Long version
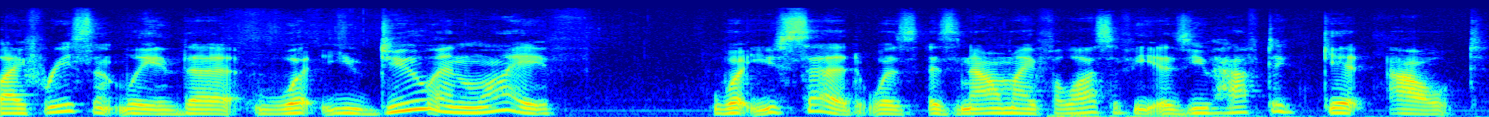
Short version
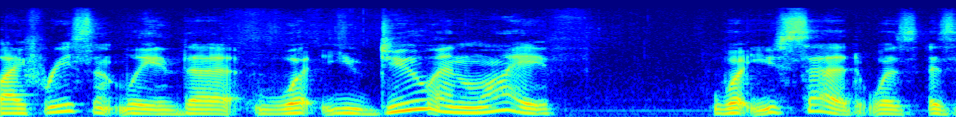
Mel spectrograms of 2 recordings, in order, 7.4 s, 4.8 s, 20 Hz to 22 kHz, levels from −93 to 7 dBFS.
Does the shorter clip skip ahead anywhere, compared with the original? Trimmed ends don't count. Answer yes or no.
no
